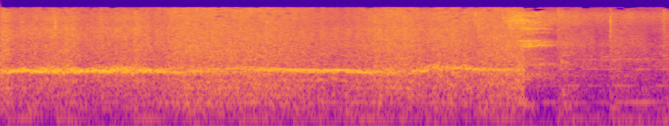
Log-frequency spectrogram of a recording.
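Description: Sci-fi transition sound effect: a dense rushing roar with a held, slightly wavering whine. It cuts off sharply about three and a half seconds in.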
